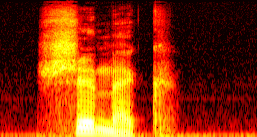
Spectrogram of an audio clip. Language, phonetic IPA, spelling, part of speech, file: Polish, [ˈʃɨ̃mɛk], Szymek, noun, Pl-Szymek.ogg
